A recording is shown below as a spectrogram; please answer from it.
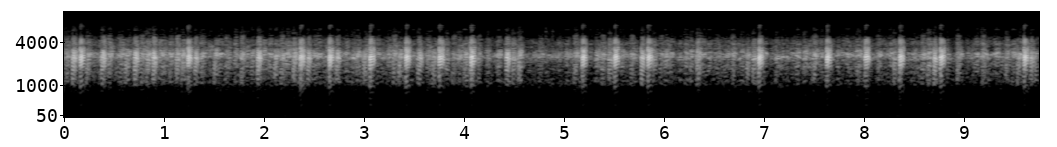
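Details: Chorus of small frogs named in Thai: a high, raspy continuous trill carrying loud, snappy croaks at irregular intervals, several callers overlapping, with only faint low rumble beneath.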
